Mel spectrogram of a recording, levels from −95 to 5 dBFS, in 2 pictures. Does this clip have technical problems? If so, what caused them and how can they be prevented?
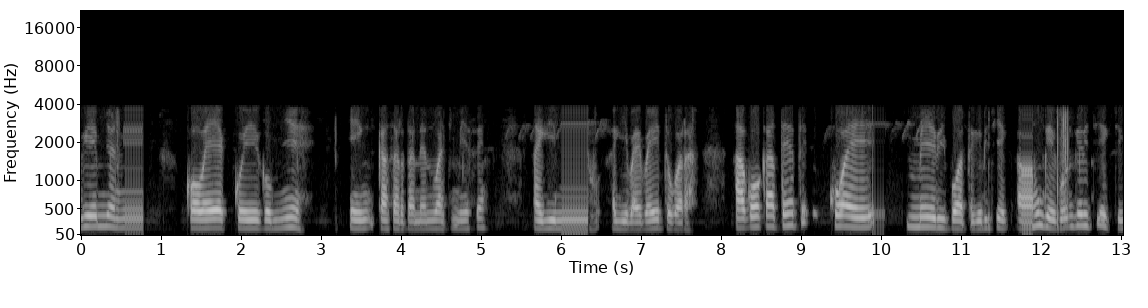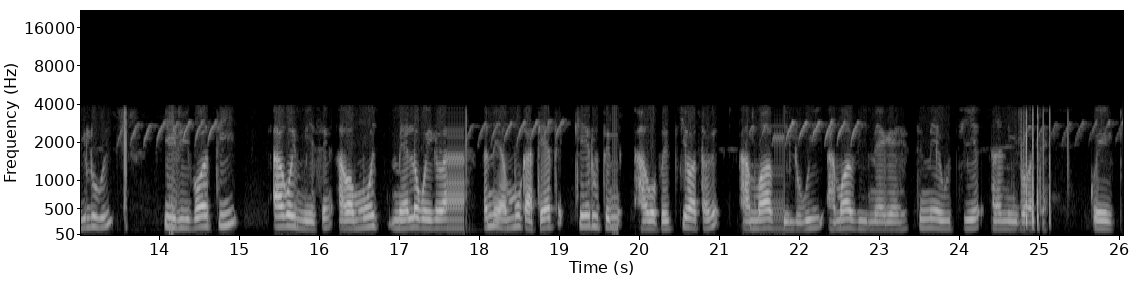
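Yes. The speech breaks into short robotic stutters that buzz at about 50 Hz. This happens at 0.56, 6.02, 9.9, 11.78, 14.14, 17.62, 19.68 and 21.7 s, each lasting 40 to 320 ms, and at 9.9 s the gaps are scattered over 160 ms. The cause is packet loss with the last packet repeated. The receiver replays the final good packet until data resumes, and the buzz fits 20 ms packets. A steadier network path, with a jitter buffer and proper loss concealment, would prevent it.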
